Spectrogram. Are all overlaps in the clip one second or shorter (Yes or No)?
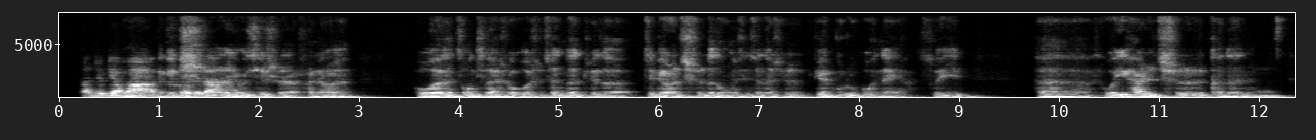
No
